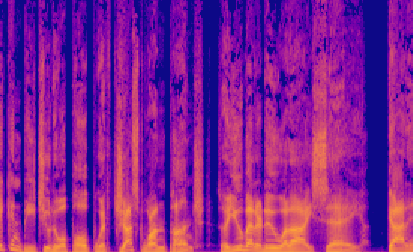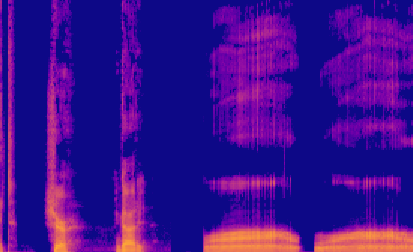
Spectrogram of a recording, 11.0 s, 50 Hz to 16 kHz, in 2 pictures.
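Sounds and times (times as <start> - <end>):
speech: 0.0 - 7.5, 8.2 - 10.2
voice imitating a hungry wolf's growling stomach: 8.2 - 11.0.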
